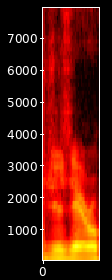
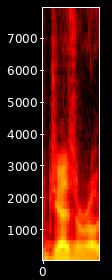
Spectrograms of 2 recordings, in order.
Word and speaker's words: Jezero: on the floor of a mars gizero crater or jezero depending how you want to pronounce it our mission team members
